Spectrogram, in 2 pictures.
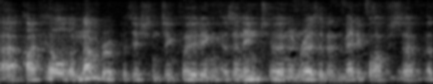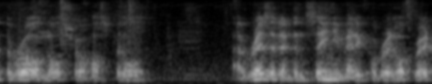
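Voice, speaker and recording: The delivery is very fast. The intonation stays monotone and flat. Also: man. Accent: Australian. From Australia, Sydney. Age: 60s. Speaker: doctor, inquiry witness. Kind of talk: reading aloud a witness statement. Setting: video link to a hearing. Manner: formal.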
